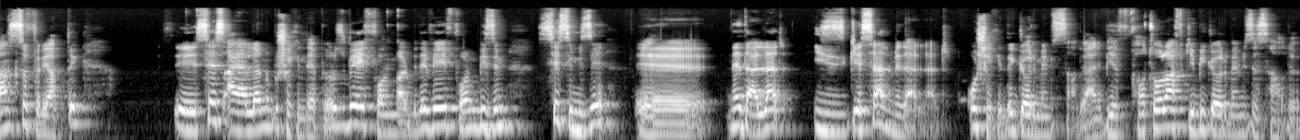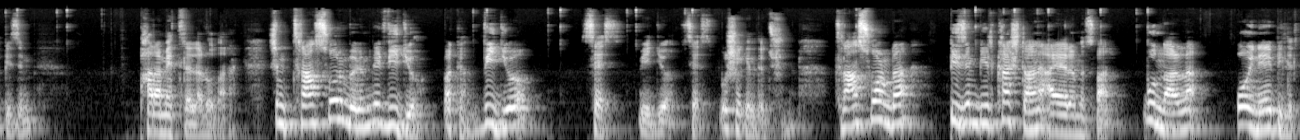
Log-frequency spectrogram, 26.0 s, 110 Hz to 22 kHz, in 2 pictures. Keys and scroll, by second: 0.0 Return.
